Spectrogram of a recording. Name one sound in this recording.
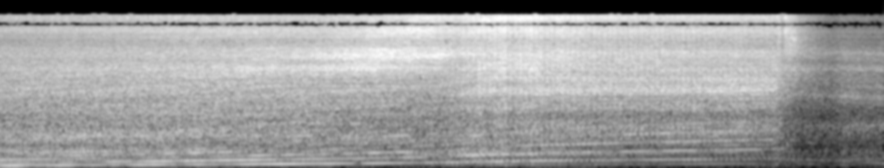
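A car engine roars loudly, revving higher and higher, then cuts off.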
